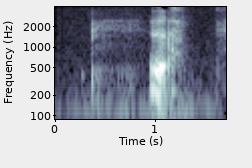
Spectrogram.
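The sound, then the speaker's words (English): A single short burp bursts out loudly, preceded by a soft, drawn-out vocal murmur and followed by quiet. “With a burp there. I apologize.”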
